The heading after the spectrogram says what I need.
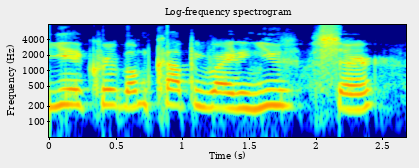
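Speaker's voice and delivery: angry voice pitched way up high. Retelling what a friend said about a copyright strike: imitating a mad friend. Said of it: "He got all mad and like".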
